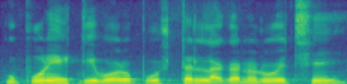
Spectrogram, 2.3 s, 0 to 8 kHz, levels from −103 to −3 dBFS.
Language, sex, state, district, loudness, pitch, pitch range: Bengali, male, West Bengal, Cooch Behar, -14 LUFS, 140 Hz, 120-180 Hz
